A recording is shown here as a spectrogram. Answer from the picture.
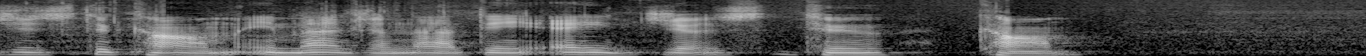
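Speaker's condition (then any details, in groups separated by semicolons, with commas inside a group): ALS; at least a couple of months since diagnosis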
